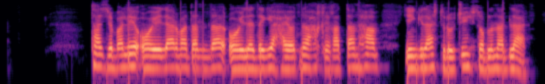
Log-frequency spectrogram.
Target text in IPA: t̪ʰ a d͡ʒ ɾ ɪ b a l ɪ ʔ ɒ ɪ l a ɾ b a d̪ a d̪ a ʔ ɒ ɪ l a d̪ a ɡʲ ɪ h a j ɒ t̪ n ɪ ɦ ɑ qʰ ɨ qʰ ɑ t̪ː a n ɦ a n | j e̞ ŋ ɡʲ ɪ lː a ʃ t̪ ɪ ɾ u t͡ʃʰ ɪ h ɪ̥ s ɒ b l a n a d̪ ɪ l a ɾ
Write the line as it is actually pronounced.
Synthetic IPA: t̪ʰ a d͡ʒ ɾ ɪ b a l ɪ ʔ ɒ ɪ l a ɾ v a d̪ a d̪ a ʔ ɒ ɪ l a d̪ a ɡʲ ɪ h a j ɒ t̪ n ɪ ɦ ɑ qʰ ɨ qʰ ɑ t̪ː a n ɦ a m | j e̞ ŋ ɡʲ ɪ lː a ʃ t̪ ɪ ɾ u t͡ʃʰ ɪ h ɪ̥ s ɒ b l a n a d̪ ɪ l a ɾ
